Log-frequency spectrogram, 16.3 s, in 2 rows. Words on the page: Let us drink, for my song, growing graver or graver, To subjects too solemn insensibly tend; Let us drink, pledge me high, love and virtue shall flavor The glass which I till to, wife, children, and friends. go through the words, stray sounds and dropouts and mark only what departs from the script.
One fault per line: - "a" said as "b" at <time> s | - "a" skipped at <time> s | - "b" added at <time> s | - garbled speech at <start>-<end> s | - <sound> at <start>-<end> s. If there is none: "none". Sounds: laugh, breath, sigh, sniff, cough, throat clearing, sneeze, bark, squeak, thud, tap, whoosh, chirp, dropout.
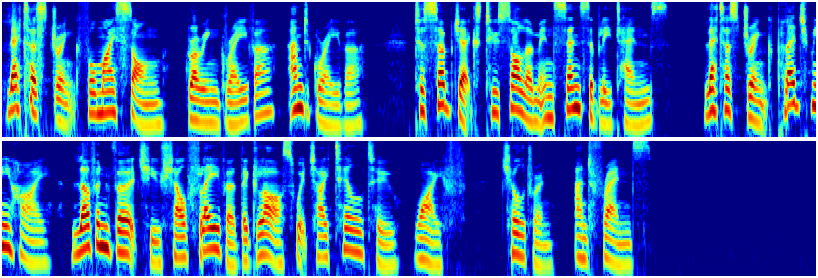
- "or" said as "and" at 2.9 s
- "tend" said as "tends" at 6.1 s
